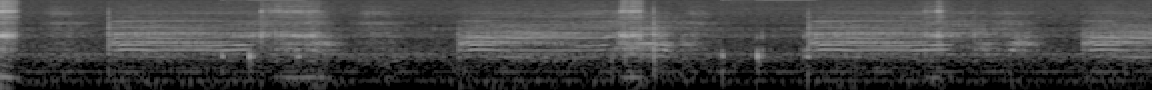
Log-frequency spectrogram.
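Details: Slow, regular rasping breaths repeating roughly every three to four seconds, with quiet pauses between; snoring during sleep.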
